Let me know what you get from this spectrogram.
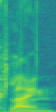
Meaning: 1. small, little, wee (in physical size or extent) 2. small, little, young (not grown up) 3. insignificant (of little influence or means; of people)
- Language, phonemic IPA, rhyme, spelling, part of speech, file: German, /klaɪ̯n/, -aɪ̯n, klein, adjective, De-klein.ogg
